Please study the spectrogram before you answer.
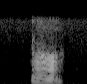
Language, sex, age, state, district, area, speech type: Manipuri, male, 18-30, Manipur, Kangpokpi, urban, conversation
